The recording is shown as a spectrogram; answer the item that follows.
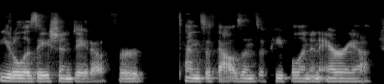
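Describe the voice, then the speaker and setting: A woman with an American accent speaks at a moderate pace in a very deep, low pitch. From United States. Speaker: health policy researcher. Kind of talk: podcast interview.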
